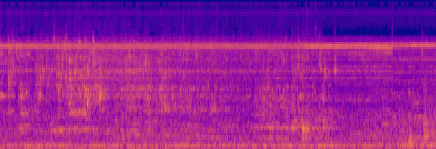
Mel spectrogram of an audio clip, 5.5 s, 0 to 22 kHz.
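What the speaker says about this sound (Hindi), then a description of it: "ऐड करेंगे 1 लीटर पानी।" About one litre of water pours steadily into a metal cooking pot on a stove, a continuous splashing rush with a faint hum beneath it and no talking.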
